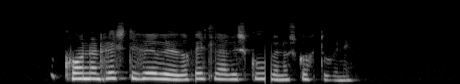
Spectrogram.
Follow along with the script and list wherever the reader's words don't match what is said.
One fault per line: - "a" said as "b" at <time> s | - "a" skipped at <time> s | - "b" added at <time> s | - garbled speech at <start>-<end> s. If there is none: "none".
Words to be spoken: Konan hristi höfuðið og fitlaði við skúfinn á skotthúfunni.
none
